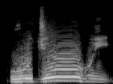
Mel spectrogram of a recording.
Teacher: jim we long due to waw madda here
